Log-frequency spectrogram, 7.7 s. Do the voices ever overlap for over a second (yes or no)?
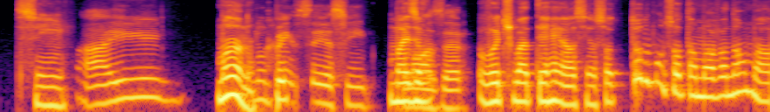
no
